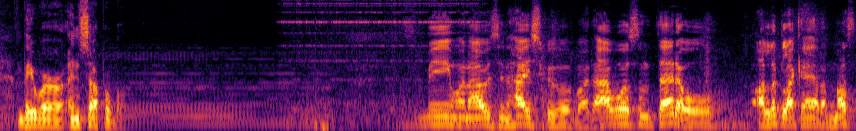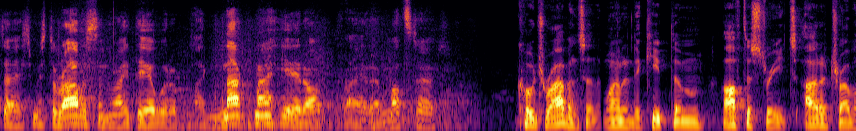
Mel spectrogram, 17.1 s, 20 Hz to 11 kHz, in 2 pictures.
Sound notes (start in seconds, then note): 2.8 bell ringing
